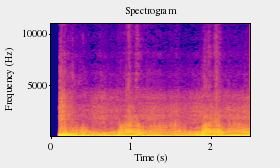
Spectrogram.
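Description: Honda Civic exhaust through a KRO freeflow muffler, the engine running with a deep steady drone and revved briefly twice, about a second in and again near the end.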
